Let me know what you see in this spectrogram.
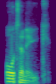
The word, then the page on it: ortanique: British English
